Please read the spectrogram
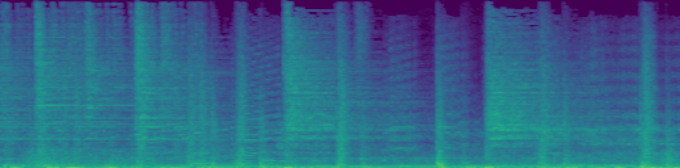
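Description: Music with a drum kit playing a beat.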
